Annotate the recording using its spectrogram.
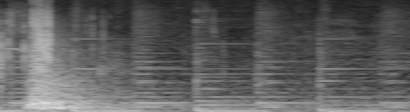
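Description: A single loud thunk just after the start, fading over about half a second, over background music with sustained tones.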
